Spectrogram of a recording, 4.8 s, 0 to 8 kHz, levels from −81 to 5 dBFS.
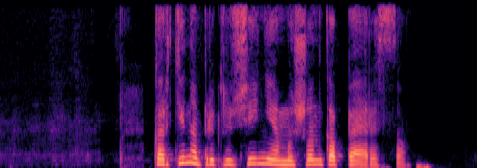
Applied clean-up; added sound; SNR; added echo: none; none; none; none.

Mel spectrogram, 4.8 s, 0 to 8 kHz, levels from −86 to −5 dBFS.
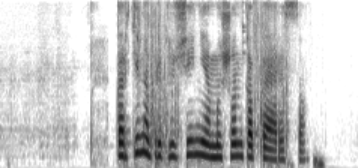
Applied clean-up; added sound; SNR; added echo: none; Shatter; 18 dB; none.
